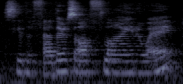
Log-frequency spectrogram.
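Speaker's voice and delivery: ordinary delivery, nothing marked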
